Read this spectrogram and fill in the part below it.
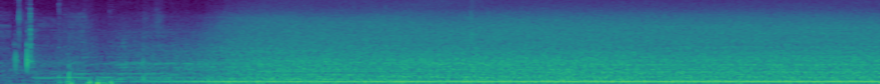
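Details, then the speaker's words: Fan of a DIY workshop air filtration system spins up after a brief clatter to a smooth, steady low hum with even airflow, no puffing bursts as when filters were clogged; running normally after cleaning all three filters. "But right now it sounds good."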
